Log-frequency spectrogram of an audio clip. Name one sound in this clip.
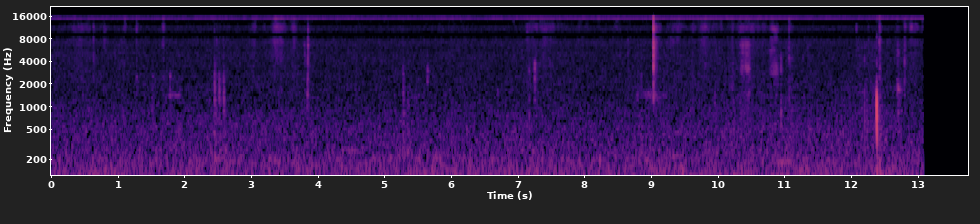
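A doll's plastic shoes and limbs tap and rustle softly against plastic packaging.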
